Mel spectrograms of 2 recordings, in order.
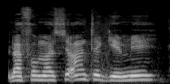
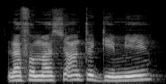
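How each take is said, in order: Both takes have the same delivery.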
